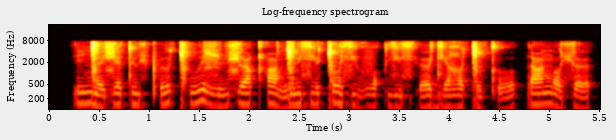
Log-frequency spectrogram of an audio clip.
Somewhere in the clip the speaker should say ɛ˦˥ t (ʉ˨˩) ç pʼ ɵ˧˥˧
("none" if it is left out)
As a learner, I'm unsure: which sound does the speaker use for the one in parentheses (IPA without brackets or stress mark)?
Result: ʉ˨˥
